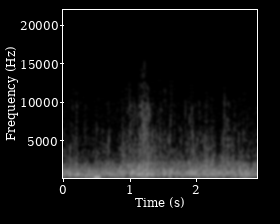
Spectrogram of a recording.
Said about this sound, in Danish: Nu sidder han på en bænk og kigger ud over vandet og lytter til de blide bølger, der skyller ind på stranden.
